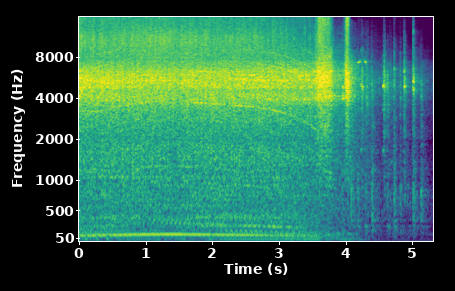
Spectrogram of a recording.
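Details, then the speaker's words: 1986 Chevy C10 squarebody after restoration assembly: engine catches, runs a few seconds, then sputters and dies in uneven coughs; fuel reaches the line, stuck carburetor float or plugged filter suspected. "Seemed to last longer. Doesn't make any sense because I didn't put any more gas in it, but try it one more time."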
